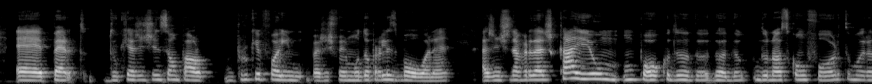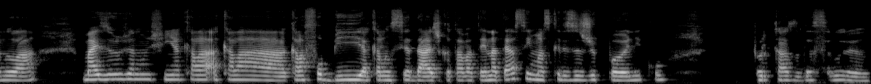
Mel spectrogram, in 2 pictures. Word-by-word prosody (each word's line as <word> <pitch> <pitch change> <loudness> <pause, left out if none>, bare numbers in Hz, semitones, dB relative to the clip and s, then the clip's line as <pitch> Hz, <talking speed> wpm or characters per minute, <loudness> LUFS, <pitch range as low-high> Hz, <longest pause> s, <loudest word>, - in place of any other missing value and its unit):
eh, 190 -1 +7
perto 190 0 +2 0.2
do 175 +4 -8
que 200 +4 -3
a 205 - +3
gente 200 0 -5
tinha 220 - -2
em - - -1
São 215 -1 -2
Paulo, 195 -2 +3 0.3
para 220 - -8
o - - -7
que 245 +2 0
foi 200 -5 0
a 180 - +3
gente 180 +1 -7
foi 195 -1 -1
mudou 195 +1 0
para 200 - -2
Lisboa, 190 -5 +3
né. 170 +1 -3 0.3
A 180 - +3
gente 195 +1 -2
na 205 - +3
verdade 210 0 +4
caiu 265 -2 +6
um 220 -2 -1
pouco 205 0 +3
do 210 0 0
do 200 0 -4
do 195 -2 +2
do 190 +1 -8
do 205 -1 -2
nosso 200 0 +2
conforto 210 +1 -3
morando 200 -2 -4
lá, 190 0 0 0.4
mas 220 0 +3
eu 235 +1 -2
já 245 0 -1
não 235 0 -4
tinha 225 -1 -6
aquela 220 -1 -1
aquela 210 -3 -1
aquela 205 +3 -2
fobia, 210 -1 0
aquela 200 +1 -3
ansiedade 190 -2 0
que 195 - -9
eu - - -8
estava 190 0 -3
tendo, 195 +2 -1
até, 200 +2 0
assim, 255 0 -3
umas 205 -2 -2
crises 205 -2 -5
de 210 - -2
pânico, 205 +1 -3 0.9
por 200 0 -4
causa 195 -2 -5
da 195 +1 -6
segurança. 190 -3 -7
200 Hz, 215 wpm, -23 LUFS, 195-215 Hz, 0.9 s, eh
